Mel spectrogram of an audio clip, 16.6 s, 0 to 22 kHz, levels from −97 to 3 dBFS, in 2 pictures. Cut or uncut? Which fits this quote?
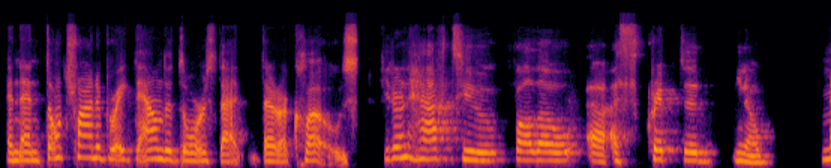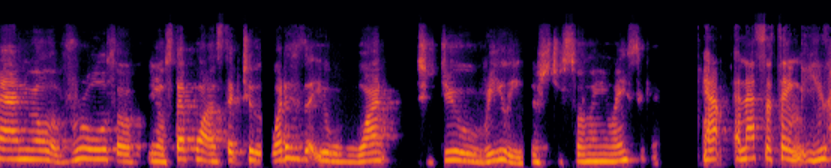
cut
